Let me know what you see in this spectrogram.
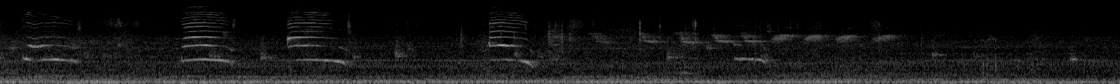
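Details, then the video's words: Mother cat nursing her newborn kittens, giving several short rising-falling meows in the first five seconds, then quieter faint high squeaks from the kittens over a low steady hum. "Cat is feeding her New Born Kitties"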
